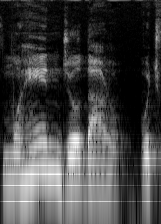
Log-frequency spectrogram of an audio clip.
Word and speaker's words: Mohenjo-daro: Let me share with you that actual pronunciation of this site is Mohenjo-daro, which was founded by Sir John Marshall in 1920s. That is written Mohen, Mohen, Mohenjo-daro. That's why we write it in Sindhi also, Mohenjo-daro.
